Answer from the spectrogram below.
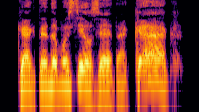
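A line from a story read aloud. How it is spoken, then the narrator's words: Sharp cry. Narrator (Russian): вскрикнул он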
